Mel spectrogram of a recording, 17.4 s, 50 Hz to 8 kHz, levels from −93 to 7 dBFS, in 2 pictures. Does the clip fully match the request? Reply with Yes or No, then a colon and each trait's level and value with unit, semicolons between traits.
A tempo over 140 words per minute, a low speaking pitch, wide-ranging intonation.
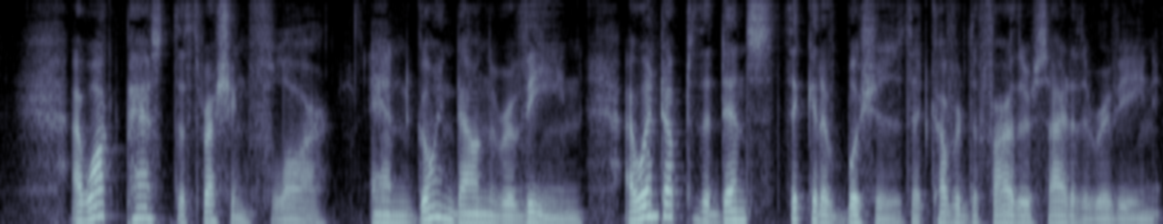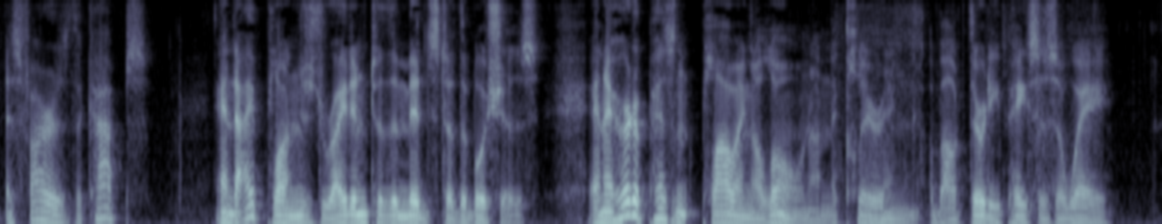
Yes: average, 195 wpm; very low, 90 Hz; wide, 7.1 semitones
